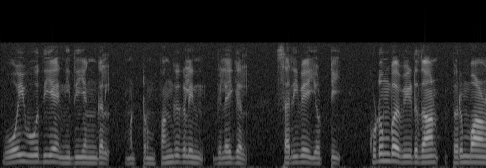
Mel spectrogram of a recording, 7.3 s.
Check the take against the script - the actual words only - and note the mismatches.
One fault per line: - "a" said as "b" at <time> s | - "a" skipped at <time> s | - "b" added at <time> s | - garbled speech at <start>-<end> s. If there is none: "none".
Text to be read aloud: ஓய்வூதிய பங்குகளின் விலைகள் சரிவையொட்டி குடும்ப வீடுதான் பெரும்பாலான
- "நிதியங்கள் மற்றும்" added at 0.9 s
